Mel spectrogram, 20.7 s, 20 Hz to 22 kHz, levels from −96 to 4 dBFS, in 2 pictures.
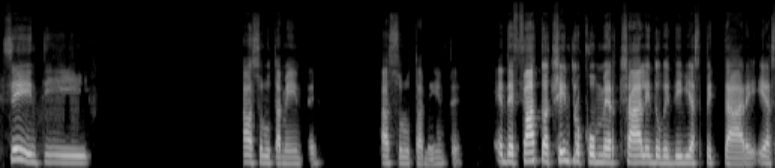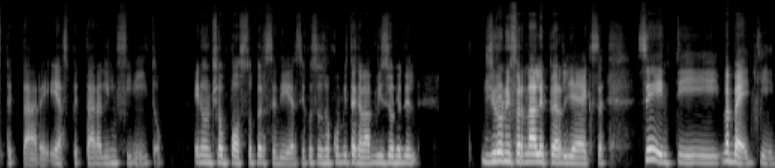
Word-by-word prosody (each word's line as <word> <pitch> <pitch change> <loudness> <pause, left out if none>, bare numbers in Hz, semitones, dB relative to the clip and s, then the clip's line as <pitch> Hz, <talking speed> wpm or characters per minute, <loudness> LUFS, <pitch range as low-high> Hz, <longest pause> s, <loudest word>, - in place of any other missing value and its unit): Senti 175 -7 -2 2.1
Assolutamente, 150 -5 -6 0.8
assolutamente. 150 -1 -9 0.4
Ed 190 0 -3
è 185 - +5
fatto 205 +3 +5
a 190 - +3
centro 210 0 0
commerciale 175 -1 +1
dove 160 -2 -4
devi 160 +1 -3
aspettare, 150 -3 -3
e 170 - -4
aspettare, 155 - -8
e - - -5
aspettare 145 0 -8
all'infinito, 155 +1 -12 0.4
e 175 - -5
non 170 -1 -2
c'è 160 +2 -1
un 160 - 0
posto 160 0 -2
per 170 0 -2
sedersi. 145 -1 -9
Questo 160 0 -8
so' 160 -1 -4
convinta 175 +1 -2
che 165 - -3
è - - +3
la 155 0 +1
visione 165 0 -1
del 165 -1 -4 0.9
girone 200 +1 +5
infernale 185 -1 +7
per 175 -1 +4
gli 165 0 0
ex. 155 +1 0 0.4
Senti, 170 -7 +1
vabbè 195 -7 +5
ti 160 -4 -13
165 Hz, 115 wpm, -26 LUFS, 155-180 Hz, 2.1 s, infernale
